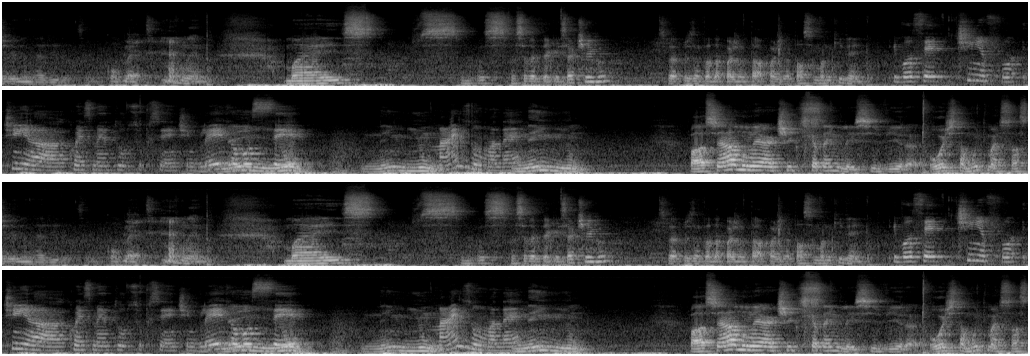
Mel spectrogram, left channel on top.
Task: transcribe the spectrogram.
lido na minha vida? Assim, completo? Não lembro. Mas você vai pegar esse artigo, você vai apresentar da página tal, semana que vem. E você tinha conhecimento suficiente em inglês ou você... Nenhum. Mais uma, né? Nenhum. Fala assim, não lê artigos que até em inglês, se vira. Hoje está muito mais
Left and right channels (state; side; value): normal; both; correlation 0.79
